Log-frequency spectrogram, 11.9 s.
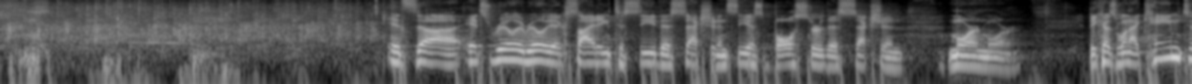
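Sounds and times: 
audience applause: 0.0s - 4.2s
speech: 3.9s - 10.2s, 10.9s - 11.9s.

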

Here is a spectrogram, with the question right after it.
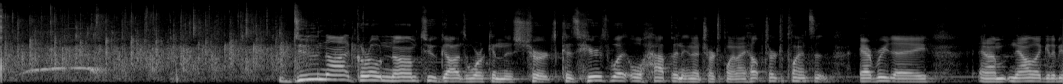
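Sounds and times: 
audience applause: 0.0s - 3.6s
speech: 2.9s - 10.6s.

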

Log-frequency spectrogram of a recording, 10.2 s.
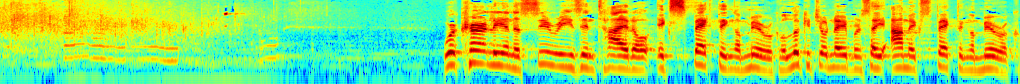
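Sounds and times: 
hand clapping from audience: 0.0s - 2.9s
speech: 4.4s - 10.2s.

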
